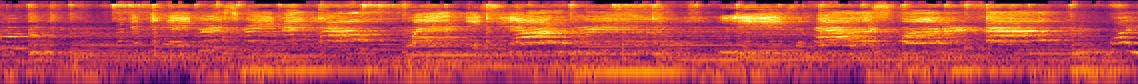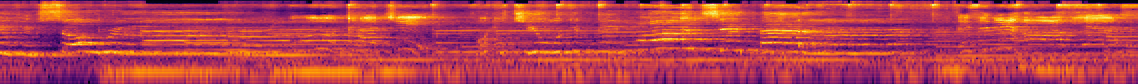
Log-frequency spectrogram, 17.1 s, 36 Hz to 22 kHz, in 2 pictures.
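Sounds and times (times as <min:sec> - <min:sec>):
instrumental accompaniment: 0:00.0 - 0:17.0
children singing: 0:01.0 - 0:11.5.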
